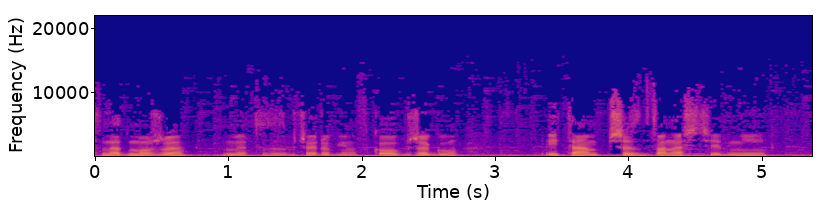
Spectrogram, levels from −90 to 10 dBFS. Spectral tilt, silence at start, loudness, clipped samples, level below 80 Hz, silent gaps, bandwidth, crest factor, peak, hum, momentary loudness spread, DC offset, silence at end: -5.5 dB/octave; 0 s; -29 LUFS; under 0.1%; -38 dBFS; none; 13 kHz; 16 dB; -12 dBFS; none; 7 LU; under 0.1%; 0 s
